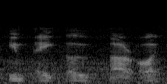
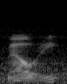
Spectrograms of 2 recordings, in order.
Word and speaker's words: Maori: similar to mao sito now in the pronunciation maori maori right you might visit and hear a lot of maori saying maori maori but that's a completely different spelling it's m-a-u-r-i and it means something quite different i've just like twisted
